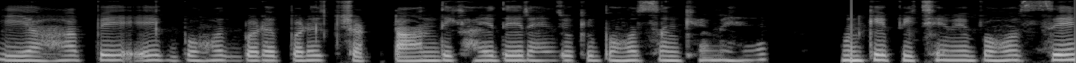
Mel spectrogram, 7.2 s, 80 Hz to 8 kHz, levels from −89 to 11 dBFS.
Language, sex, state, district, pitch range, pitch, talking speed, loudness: Hindi, female, Chhattisgarh, Balrampur, 205-220 Hz, 215 Hz, 185 wpm, -25 LUFS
